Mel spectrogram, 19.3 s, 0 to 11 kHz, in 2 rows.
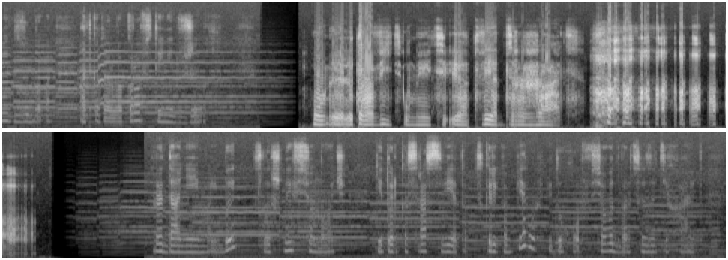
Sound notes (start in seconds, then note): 7.8 sinister laughter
